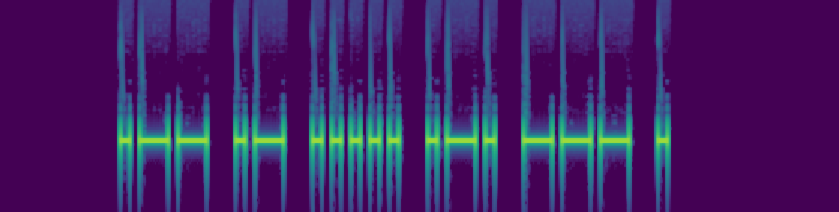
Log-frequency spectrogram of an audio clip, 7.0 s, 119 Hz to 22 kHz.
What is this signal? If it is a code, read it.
Morse code, heard as a keyed tone, about 16 wpm, 700 Hz. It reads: WA5ROE
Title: USA Call Signs - 6 Characters - Repeated 3x - 15wpm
